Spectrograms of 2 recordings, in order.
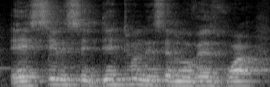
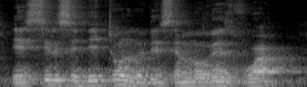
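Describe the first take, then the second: No difference in how they are said.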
